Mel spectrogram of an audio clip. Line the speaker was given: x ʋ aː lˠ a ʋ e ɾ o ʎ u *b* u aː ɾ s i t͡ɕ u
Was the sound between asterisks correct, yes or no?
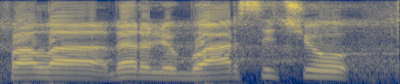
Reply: yes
